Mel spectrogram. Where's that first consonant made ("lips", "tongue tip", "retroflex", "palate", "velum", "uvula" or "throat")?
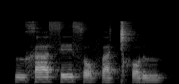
velum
